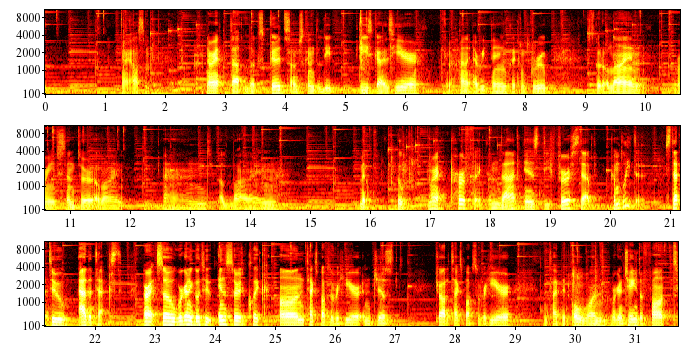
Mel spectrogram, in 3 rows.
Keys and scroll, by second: 1.3 Escape, 1.5 Escape, 5.2 Delete, 7.9 ctrl+g, 16.3 Escape, 16.5 Escape, 16.6 Escape, 29.9-30.3 typing, 30.3 Escape.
